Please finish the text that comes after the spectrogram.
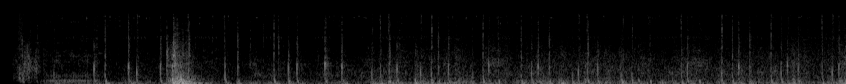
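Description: Hooves of Geralt's horse Roach clip-clop steadily across ground in The Witcher 3, a brisk close rhythm of hoofbeats with one louder thump early on and a faint voice underneath.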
